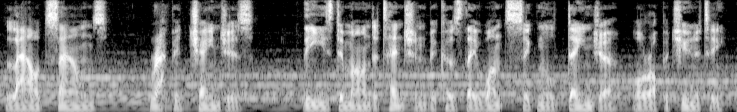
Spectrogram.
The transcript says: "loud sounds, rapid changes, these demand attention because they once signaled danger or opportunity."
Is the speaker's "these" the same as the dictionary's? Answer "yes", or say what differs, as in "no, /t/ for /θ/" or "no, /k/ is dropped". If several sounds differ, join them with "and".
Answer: yes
